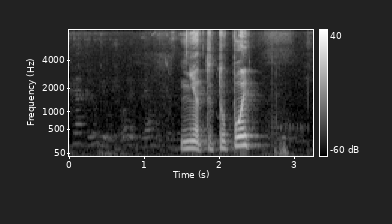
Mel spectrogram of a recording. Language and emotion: Russian, angry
